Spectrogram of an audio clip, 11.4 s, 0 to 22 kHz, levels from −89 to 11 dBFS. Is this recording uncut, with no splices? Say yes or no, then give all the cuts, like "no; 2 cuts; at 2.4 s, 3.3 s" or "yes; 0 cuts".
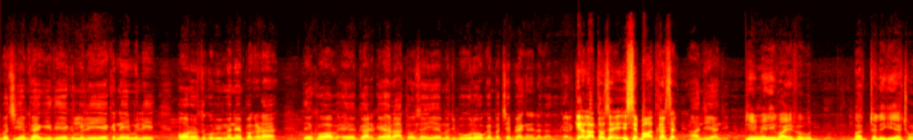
no; 1 cut; at 9.1 s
